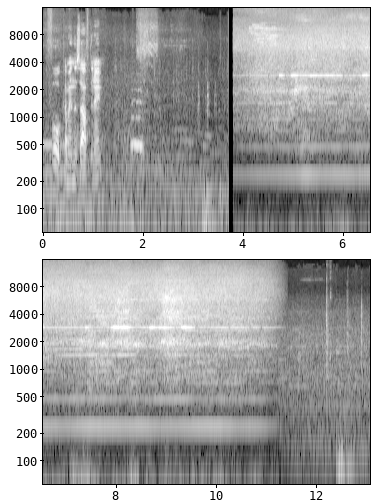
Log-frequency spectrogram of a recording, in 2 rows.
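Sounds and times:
leaf blower motor hum: 3.8s - 11.3s.

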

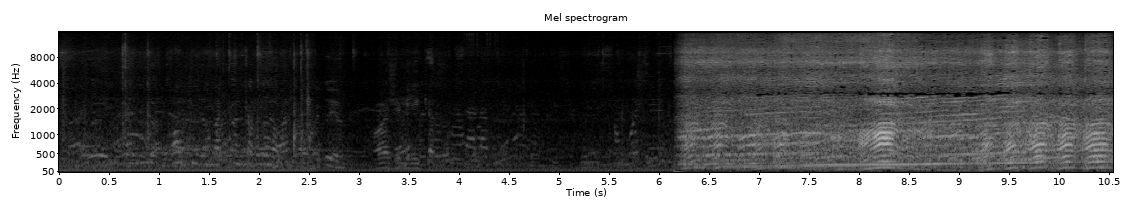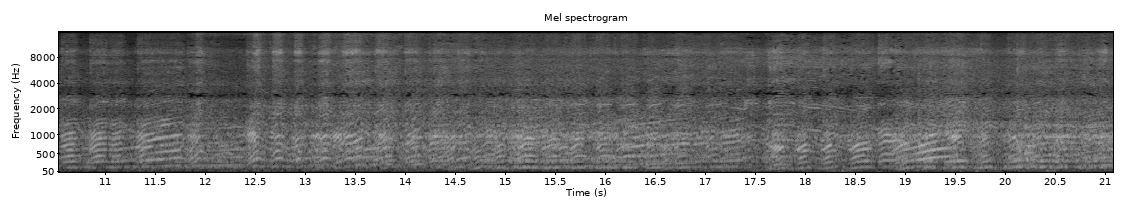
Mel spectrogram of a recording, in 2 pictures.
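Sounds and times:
rc car engines revving: 6.2s - 21.0s.

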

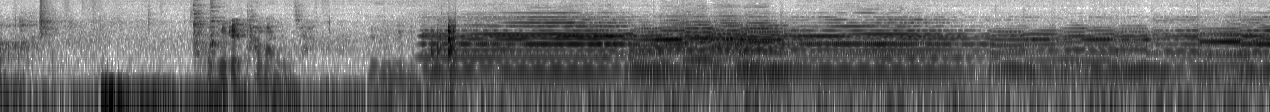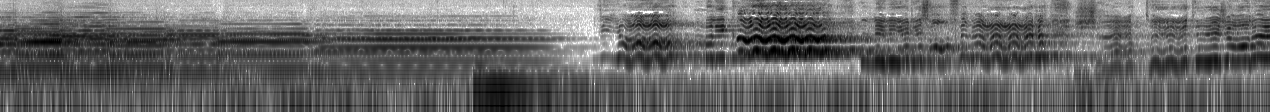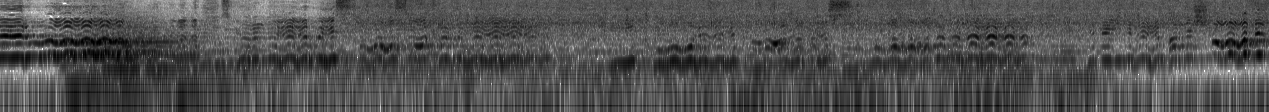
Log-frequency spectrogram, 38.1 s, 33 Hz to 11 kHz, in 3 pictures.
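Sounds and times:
orchestral wind and brass chords: 4.2s - 18.6s, 26.0s - 37.1s
steak sizzling in hot oil: 28.8s - 38.0s.

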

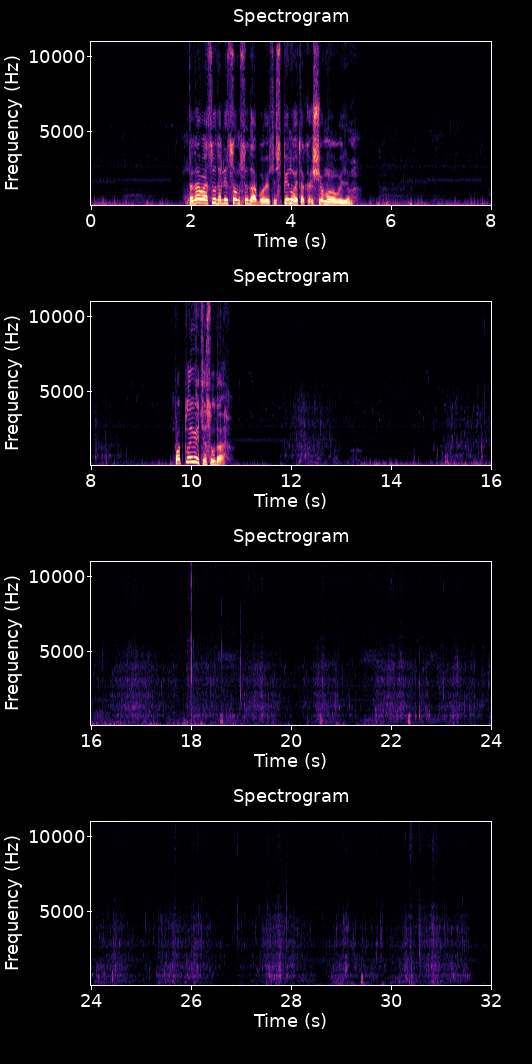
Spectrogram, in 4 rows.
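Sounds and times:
oars pulling through water: 0.5s - 32.0s
oars knocking: 14.9s - 26.4s.

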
